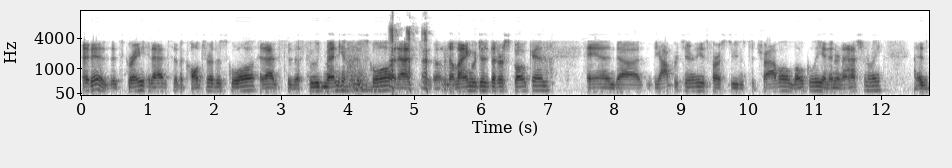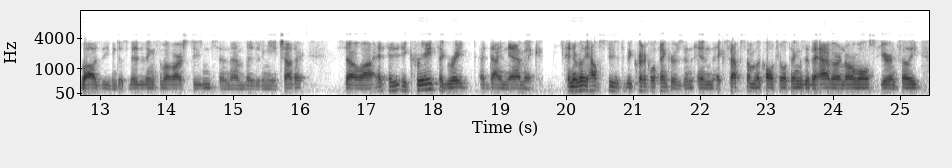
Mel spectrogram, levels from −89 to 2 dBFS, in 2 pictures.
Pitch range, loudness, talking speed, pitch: 100-120 Hz, -25 LUFS, 215 wpm, 110 Hz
